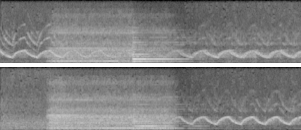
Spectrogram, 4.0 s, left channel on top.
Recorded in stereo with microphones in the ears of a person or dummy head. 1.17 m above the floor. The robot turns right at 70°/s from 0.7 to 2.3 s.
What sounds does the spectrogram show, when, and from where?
1.8 s a piano: 65° left, 2 m; by 2.4 s 105° left, 2 m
